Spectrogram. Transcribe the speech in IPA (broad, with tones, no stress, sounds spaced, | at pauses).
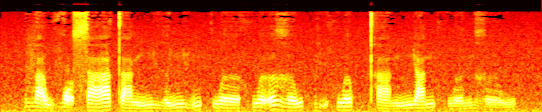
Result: v a̰˧˨ w v ɔ̰˧˨ s aː˨˦ t̪ a˨˩ ŋ ɲ i˧˩ ə̯ ɲ ḭ˧˥ ŋ k w əː˨˩ h w ə̰ː˧˥ ɣ ə˨˦ w ɓ ḭ˧˨ h w ə˦˥ p̚ t̪ʰ a˧˩ n ɲ a˨˦ n h w ə˨˦ n ɣ ə˧˩˨ w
